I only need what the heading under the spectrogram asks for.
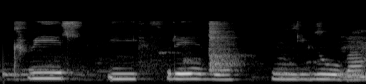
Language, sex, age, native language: Icelandic, female, 9, Icelandic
